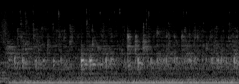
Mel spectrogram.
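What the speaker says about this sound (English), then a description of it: "While the coolant's draining" Coolant drains steadily from the radiator drain plug of a Honda Civic Si/SiR with a B16A2 engine, a continuous low trickle and splatter over a constant hum.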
